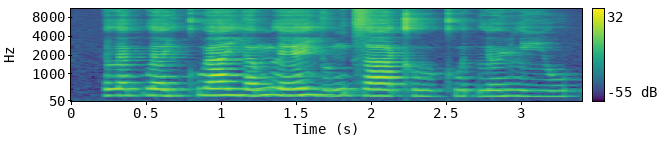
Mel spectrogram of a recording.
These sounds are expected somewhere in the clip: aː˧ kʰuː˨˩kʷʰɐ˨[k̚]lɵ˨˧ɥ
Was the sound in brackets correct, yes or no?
no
